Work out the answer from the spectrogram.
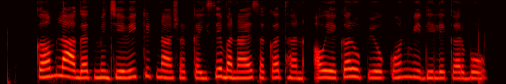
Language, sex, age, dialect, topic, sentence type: Chhattisgarhi, female, 31-35, Northern/Bhandar, agriculture, question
